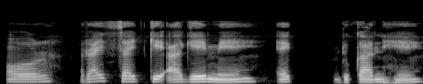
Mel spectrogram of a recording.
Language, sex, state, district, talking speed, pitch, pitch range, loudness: Hindi, male, Arunachal Pradesh, Lower Dibang Valley, 125 wpm, 120 Hz, 115-130 Hz, -17 LUFS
